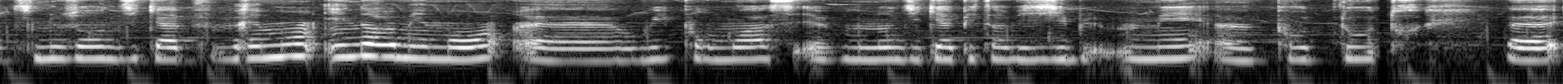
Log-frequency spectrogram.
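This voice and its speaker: A woman's voice: high-pitched, warm tone. A woman beauty YouTuber chatting casually through a haul vlog, hesitant and full of filler sounds.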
